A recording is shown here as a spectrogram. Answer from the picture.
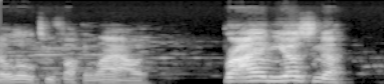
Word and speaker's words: Yuzna: Brian Yuzna. I would say Yuzna. I think it's pronounced Yusna. Turn of Living Dead.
